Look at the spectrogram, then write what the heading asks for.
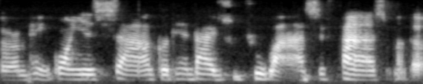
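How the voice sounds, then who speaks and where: Very fast speech from a woman at medium pitch. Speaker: accountant working abroad. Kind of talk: casual chat. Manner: halting, many fillers.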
